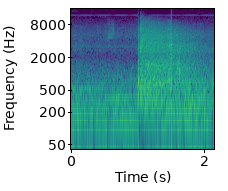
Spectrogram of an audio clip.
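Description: A starting pistol fires once, sharp and loud.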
